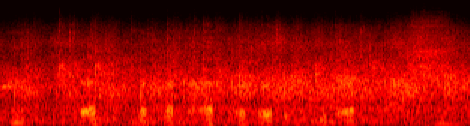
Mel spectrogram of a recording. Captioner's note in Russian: Смех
